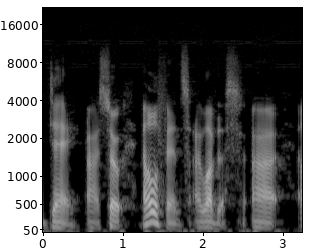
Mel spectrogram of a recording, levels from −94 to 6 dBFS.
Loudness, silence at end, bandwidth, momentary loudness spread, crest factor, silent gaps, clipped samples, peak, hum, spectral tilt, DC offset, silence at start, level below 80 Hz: -32 LUFS; 0 s; 13.5 kHz; 10 LU; 22 dB; none; under 0.1%; -10 dBFS; none; -4.5 dB/octave; under 0.1%; 0 s; -72 dBFS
